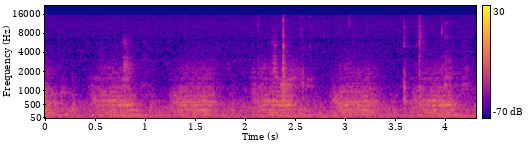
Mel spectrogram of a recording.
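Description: Faint handling of small craft pieces such as buttons on a table: soft rustling with a few light clicks, two of them close together near the end.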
